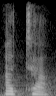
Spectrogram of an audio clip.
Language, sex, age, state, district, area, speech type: Marathi, female, 18-30, Maharashtra, Raigad, rural, spontaneous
